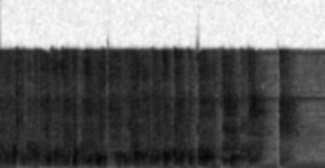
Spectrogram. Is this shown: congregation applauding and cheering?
yes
